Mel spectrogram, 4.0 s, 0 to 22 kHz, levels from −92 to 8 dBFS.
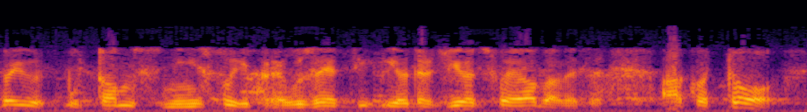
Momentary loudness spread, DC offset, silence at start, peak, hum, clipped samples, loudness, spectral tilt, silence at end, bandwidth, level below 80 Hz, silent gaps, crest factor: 5 LU; under 0.1%; 0 s; 0 dBFS; none; under 0.1%; -14 LUFS; -7 dB/octave; 0 s; 7 kHz; -46 dBFS; none; 14 dB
